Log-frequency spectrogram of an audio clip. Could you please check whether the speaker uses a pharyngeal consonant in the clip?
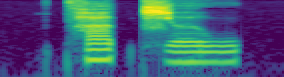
no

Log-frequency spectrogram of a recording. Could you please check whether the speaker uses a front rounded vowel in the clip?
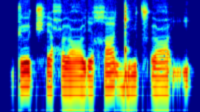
yes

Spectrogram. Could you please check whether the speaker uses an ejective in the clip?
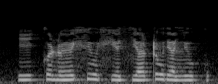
no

